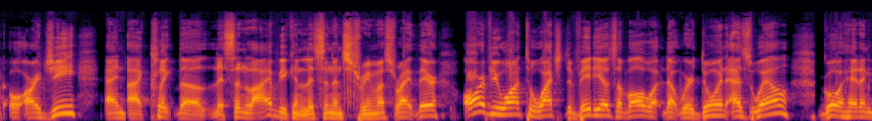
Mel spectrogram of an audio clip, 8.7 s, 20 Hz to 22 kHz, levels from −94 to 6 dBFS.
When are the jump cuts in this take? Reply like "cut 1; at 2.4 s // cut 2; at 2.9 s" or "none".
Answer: cut 1; at 1.2 s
